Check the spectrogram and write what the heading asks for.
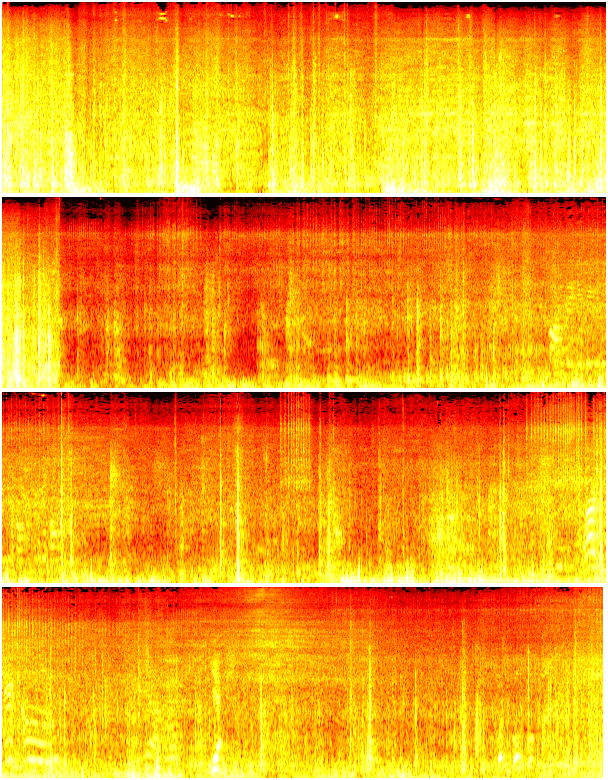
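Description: Mountain bike riding down a rough dirt trail: wind on the handlebar camera's microphone and the bike rattling and knocking over rocks, cutting off suddenly about eight seconds in. After that, quieter bike rattles and people's voices.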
